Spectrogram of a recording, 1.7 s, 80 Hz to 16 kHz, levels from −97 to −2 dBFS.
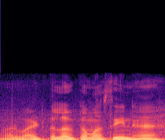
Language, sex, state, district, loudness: Hindi, male, Bihar, Madhepura, -14 LUFS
